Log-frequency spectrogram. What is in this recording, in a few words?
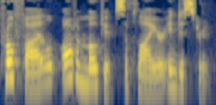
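"profile of automotive supplier industry", English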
